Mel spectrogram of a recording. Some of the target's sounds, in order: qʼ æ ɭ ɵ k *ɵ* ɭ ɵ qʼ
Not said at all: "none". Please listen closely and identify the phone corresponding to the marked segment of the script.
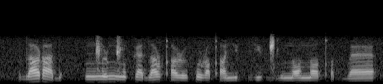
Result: o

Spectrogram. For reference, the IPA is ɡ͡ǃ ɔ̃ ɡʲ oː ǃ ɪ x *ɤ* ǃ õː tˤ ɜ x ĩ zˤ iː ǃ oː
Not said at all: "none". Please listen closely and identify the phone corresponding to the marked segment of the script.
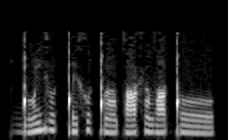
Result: o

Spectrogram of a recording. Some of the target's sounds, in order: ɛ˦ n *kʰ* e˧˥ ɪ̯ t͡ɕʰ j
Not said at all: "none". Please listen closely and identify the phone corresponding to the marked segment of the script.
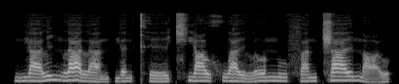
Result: kʰ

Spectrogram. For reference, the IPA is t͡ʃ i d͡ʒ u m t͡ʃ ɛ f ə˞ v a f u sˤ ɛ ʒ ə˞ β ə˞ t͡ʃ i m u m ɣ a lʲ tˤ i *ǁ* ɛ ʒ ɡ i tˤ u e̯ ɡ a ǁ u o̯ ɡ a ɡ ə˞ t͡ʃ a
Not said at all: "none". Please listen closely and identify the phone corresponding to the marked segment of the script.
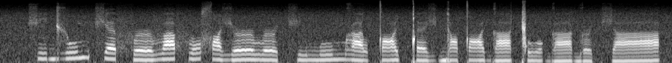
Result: ǃ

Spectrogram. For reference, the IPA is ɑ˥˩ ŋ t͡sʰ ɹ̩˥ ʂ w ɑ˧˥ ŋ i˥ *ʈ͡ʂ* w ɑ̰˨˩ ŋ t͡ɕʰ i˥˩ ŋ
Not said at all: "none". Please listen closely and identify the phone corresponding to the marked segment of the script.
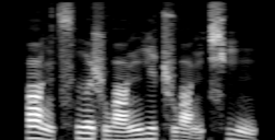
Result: ʈ͡ʂ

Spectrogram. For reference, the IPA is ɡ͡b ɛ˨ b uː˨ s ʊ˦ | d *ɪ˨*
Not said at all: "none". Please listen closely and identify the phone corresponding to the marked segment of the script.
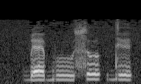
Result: ɪ˨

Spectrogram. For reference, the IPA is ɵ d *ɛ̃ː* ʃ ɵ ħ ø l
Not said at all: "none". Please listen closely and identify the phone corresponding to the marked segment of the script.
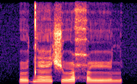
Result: ɛ̃ː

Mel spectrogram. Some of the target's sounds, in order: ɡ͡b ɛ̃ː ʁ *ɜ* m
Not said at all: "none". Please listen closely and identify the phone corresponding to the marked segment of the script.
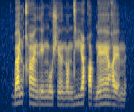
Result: ɛ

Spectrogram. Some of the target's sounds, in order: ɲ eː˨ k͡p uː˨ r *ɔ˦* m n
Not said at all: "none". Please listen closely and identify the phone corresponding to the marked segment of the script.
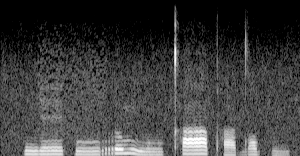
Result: ʊ˦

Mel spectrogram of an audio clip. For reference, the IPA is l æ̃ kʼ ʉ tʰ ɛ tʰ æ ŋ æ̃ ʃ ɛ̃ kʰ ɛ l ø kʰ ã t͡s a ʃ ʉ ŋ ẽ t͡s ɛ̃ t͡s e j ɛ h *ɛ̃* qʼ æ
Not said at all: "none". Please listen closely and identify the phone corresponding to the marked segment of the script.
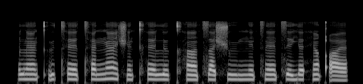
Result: ẽ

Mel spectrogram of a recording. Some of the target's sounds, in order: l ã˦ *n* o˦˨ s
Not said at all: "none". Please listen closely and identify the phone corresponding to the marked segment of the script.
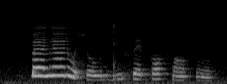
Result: ɾ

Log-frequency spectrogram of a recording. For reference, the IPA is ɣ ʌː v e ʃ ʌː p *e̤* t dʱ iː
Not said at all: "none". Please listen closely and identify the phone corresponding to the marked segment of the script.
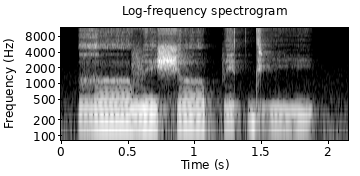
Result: e̤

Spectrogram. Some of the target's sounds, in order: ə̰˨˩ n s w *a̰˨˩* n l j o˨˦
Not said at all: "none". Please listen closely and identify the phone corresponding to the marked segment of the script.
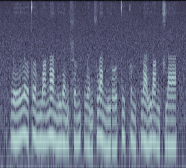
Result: a˥˨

